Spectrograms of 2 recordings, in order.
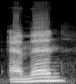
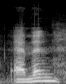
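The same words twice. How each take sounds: The two takes are said the same way.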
